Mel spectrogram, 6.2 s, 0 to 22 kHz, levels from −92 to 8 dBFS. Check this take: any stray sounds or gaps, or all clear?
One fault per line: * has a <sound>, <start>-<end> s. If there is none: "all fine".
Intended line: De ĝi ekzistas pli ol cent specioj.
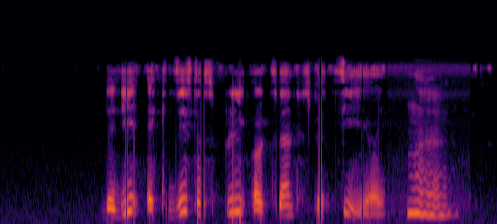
* has a laugh, 5.1-5.8 s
